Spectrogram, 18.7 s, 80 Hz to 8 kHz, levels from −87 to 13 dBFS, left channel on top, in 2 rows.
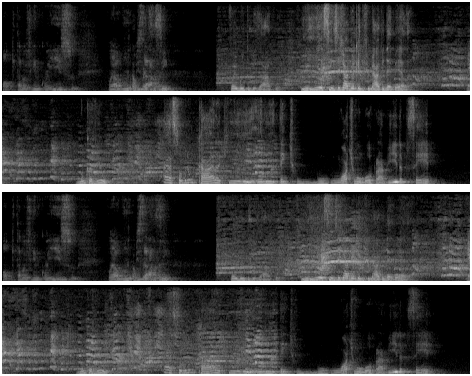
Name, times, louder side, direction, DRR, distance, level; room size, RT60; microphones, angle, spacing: voice 1, 0.0-3.5 8.8-8.9 9.3-9.5 11.0-12.3, equal, 20° right, 1 dB, 2.0 m, -48 dB
voice 2, 2.6-2.9 3.2-3.3 4.6-8.2 10.8-11.5 12.6-17.9, left 3 dB, 40° left, 8 dB, 0.4 m, -31 dB
sound 1, 4.3-14.9, right 6 dB, 70° right, 0.6 m, -36 dB
12.5 x 11.5 x 2.4 m, 0.79 s
head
